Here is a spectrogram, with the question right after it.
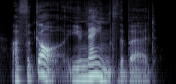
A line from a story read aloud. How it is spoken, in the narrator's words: Thomas lets out a chuckle and says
